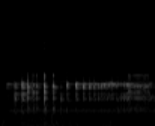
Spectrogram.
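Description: Faint rapid ticking of a roulette ball bouncing across the wheel's pocket separators, turning into a faint steady ringing about a second in as the ball settles into a pocket.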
